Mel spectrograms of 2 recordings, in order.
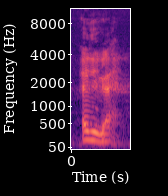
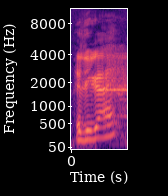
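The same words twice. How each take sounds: First: Said in the usual way. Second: Insistent rising command; repeated summons. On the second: Retold or imitated. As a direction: call them over with a rising end.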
